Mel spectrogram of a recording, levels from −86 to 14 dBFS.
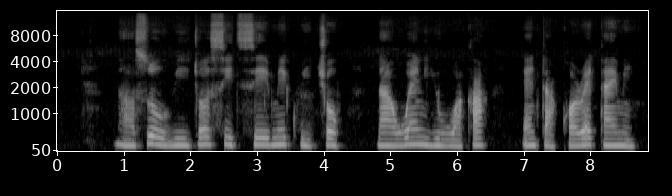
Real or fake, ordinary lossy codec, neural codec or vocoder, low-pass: real; MP3, 96 kbps; none; 14.4 kHz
